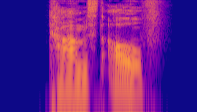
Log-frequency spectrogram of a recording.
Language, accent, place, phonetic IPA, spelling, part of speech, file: German, Germany, Berlin, [kaːmst ˈaʊ̯f], kamst auf, verb, De-kamst auf.ogg
- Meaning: second-person singular preterite of aufkommen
